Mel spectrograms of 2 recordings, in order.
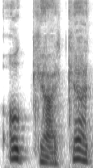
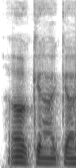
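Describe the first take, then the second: First: It is said at a higher pitch. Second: It is said at a lower pitch.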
